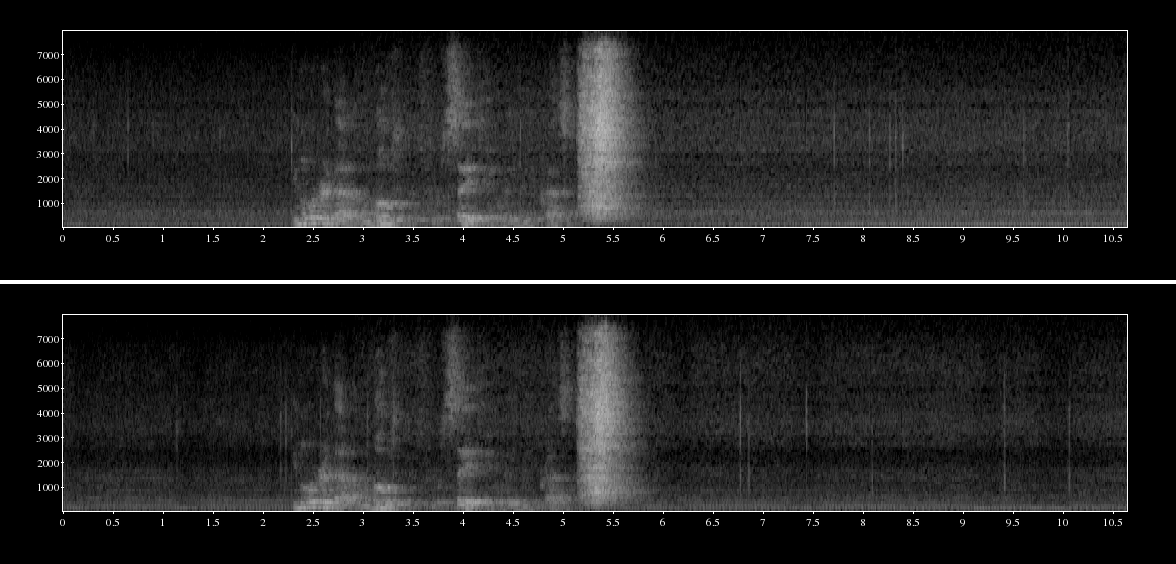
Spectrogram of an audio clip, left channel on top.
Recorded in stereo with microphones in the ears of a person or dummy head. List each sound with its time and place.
2.3 s a man speaking: centre (ahead or behind), 0.8 m; by 5.0 s 50° right (ahead or behind), 1.5 m
5.1 s tearing paper: 25° right (ahead or behind), 0.9 m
